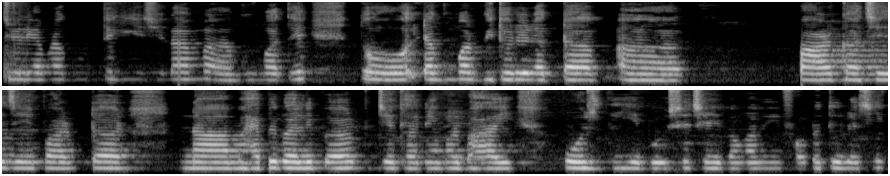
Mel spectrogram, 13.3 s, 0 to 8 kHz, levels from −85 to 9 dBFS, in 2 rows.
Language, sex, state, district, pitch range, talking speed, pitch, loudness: Bengali, female, West Bengal, North 24 Parganas, 215-235 Hz, 155 wpm, 220 Hz, -18 LUFS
